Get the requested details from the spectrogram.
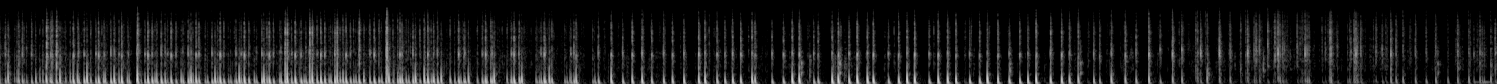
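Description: Fingertips tap and scratch the pleated ridges of a brown corrugated cardboard packaging insert with hollow, empty compartments, partly close to the mic. The taps are rapid, dry and deep-toned, with a hollow papery rattle. A dense, blurred run of tapping and scraping gives way to sharper, separate knocks, then softens near the end.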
